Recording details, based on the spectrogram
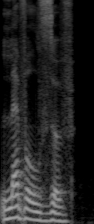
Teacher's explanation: levels and of can connect together because it's a consonant and a vowel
